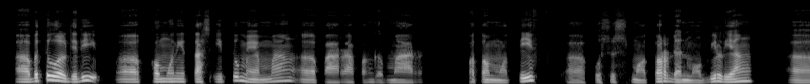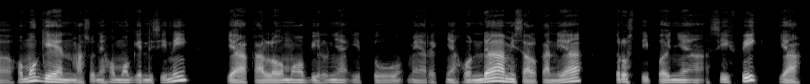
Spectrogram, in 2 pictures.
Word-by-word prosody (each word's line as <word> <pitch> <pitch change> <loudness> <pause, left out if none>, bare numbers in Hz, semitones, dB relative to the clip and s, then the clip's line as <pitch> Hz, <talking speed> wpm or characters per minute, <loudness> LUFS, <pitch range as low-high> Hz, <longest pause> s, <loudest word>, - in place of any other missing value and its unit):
Eee, 125 0 +2
betul. 160 -1 +7
Jadi, 170 +9 +3
eee, 115 -3 -4
komunitas 130 -2 0
itu 120 +9 -4
memang, 150 +3 -2
eee, 105 -1 -4
para 100 0 -4
penggemar 100 -1 -8 0.5
otomotif, 110 - -1 0.2
eee, 95 -2 -9
khusus - - -12
motor 115 +8 0
dan 100 -4 -1
mobil 95 +9 -2
yang, 135 +6 +3 0.4
eee, 95 -3 -5
homogen. 120 - +4
Maksudnya 100 +1 -4
homogen 105 0 -2
di 100 - -6
sini, 120 - +2 0.5
ya 100 -1 +4
kalo 100 +1 0
mobilnya 100 0 -2
itu 95 0 -9
mereknya 95 -1 -9
Honda 130 +10 +7
misalkan 95 -4 -1
ya, 135 +10 +4 0.3
terus 110 +1 -1
tipenya 100 -2 -2
Civic, 150 - +2 0.2
ya 100 -2 +1
105 Hz, 130 wpm, -23 LUFS, 100-125 Hz, 0.5 s, betul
